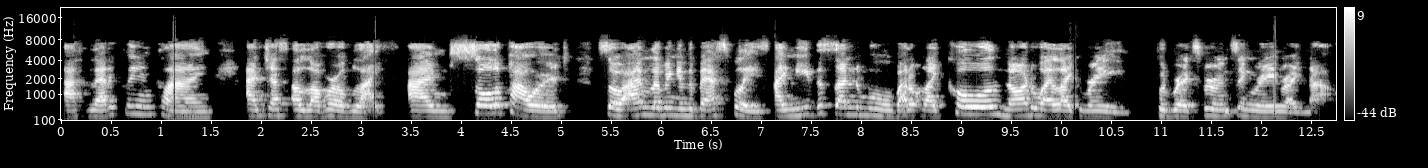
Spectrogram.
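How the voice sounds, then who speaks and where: A Bahamian woman guest speaking about her advocacy work, warm, upbeat and articulate, on a video call. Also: mid-range voice, a little slow, dull audio. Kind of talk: interview talk.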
